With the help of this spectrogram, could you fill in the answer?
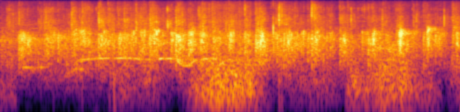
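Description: A church audience breaks into sustained applause for the church's pastor and leaders, a dense, steady wash of clapping with a few cheers and whoops rising over it, holding at a fairly loud level throughout.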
